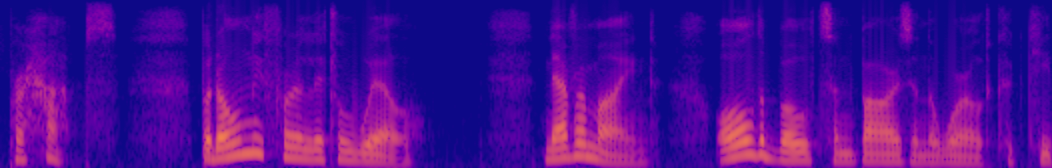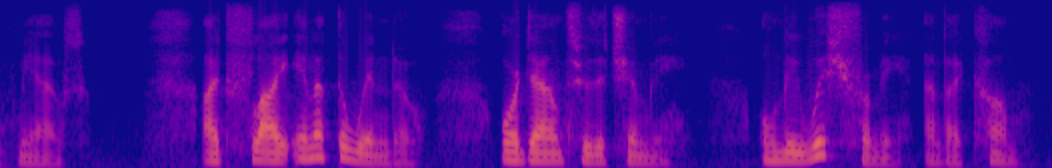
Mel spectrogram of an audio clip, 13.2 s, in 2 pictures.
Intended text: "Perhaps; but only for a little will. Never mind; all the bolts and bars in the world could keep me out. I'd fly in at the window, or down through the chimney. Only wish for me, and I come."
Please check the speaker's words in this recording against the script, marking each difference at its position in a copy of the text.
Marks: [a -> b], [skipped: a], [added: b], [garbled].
"Perhaps; but only for a little will. Never mind; all the bolts and bars in the world could keep me out. I'd fly in at the window, or down through the chimney. Only wish for me, and I come."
